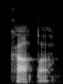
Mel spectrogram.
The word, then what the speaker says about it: kappa: Alright, so we'll start out with the next letter in the list, Kappa. Kappa. Alright, now, Kappa makes a K sound, so it sounds like a K.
